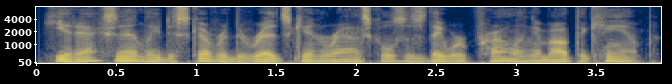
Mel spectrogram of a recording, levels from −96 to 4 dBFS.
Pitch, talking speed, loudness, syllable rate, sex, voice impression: 100 Hz, 230 wpm, -17 LUFS, 6.8 syllables/s, male, masculine, adult-like, tensed, clear, fluent, cool, intellectual, calm, kind, modest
